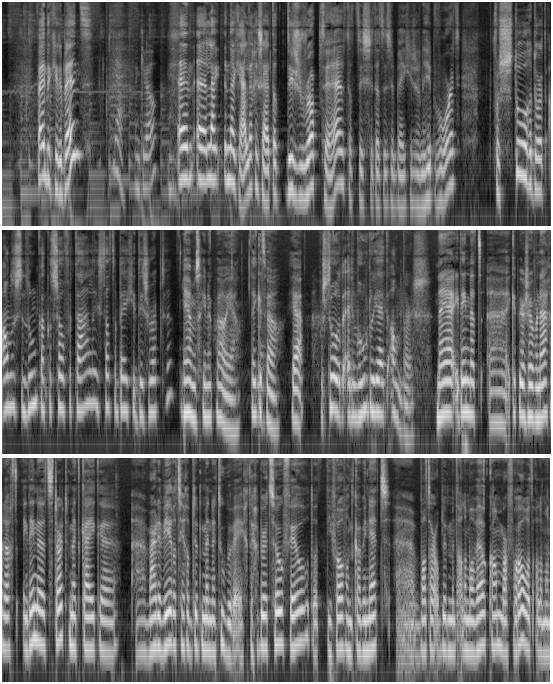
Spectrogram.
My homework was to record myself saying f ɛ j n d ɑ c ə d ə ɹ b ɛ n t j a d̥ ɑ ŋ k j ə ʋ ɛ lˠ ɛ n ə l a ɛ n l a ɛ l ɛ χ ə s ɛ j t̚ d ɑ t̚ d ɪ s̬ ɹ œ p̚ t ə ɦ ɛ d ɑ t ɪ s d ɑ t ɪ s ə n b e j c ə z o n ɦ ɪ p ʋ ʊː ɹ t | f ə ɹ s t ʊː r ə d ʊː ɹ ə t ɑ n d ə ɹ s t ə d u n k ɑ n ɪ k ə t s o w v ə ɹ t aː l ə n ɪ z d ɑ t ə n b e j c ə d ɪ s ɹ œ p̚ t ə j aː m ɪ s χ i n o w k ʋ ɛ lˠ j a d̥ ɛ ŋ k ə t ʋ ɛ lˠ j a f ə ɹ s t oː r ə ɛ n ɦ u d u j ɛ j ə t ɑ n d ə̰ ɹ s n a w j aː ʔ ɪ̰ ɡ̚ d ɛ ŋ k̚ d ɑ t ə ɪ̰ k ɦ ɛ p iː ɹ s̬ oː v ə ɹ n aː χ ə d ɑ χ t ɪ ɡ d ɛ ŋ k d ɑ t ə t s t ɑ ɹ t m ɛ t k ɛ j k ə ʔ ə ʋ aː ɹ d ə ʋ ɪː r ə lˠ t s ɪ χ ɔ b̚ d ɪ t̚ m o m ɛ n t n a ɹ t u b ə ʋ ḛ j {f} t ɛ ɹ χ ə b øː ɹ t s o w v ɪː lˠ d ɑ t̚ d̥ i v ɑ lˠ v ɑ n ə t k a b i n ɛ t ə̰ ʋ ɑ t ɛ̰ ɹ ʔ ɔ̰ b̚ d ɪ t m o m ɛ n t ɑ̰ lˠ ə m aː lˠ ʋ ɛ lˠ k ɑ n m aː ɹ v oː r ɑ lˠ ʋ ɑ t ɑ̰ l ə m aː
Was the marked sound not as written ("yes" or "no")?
yes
